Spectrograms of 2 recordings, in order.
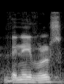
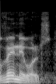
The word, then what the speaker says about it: Venables: ahora me a Igual que se pronuncia vegetables y no vegetables, es más adecuado pronunciar venables que no venables. Aunque eh, buena parte del debate español se resolvió llamando a Terry Venables, tal cual se leía, venables.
